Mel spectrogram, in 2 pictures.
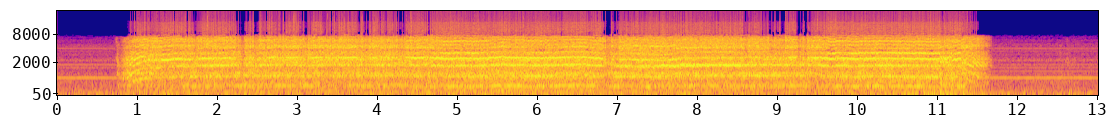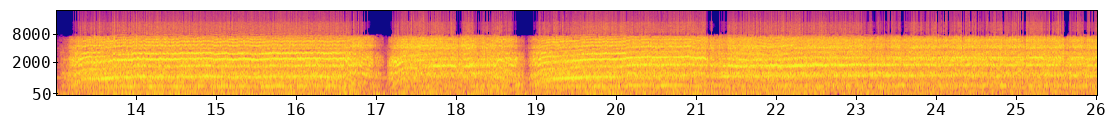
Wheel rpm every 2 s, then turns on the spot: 90, 230, 220, 220, 230, 150, 70, 200, 180, 160, 220, 230, 230.
none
